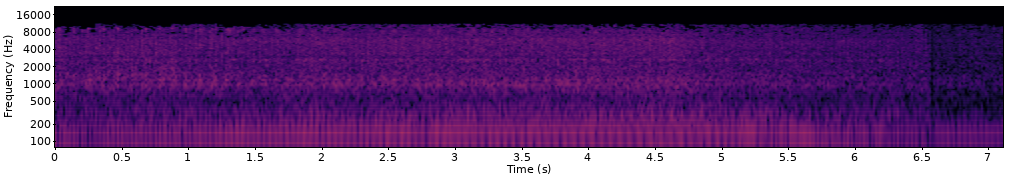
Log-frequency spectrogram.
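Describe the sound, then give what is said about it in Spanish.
A truck engine running in a World War II setting: a continuous, steady low rumble with a droning hum that dips slightly near the end. No voices are heard. “Su camión se pone en marcha y Saúl”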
